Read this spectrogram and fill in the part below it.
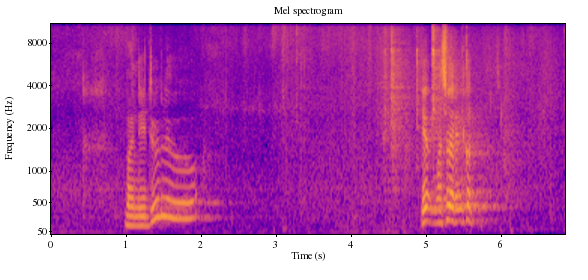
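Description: A small dog whines and yelps close by.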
